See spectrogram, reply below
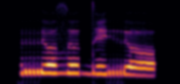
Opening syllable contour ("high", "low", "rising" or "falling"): low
